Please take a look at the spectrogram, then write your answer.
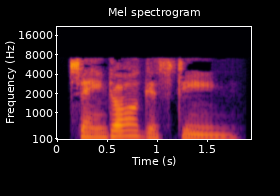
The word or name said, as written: st augustine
